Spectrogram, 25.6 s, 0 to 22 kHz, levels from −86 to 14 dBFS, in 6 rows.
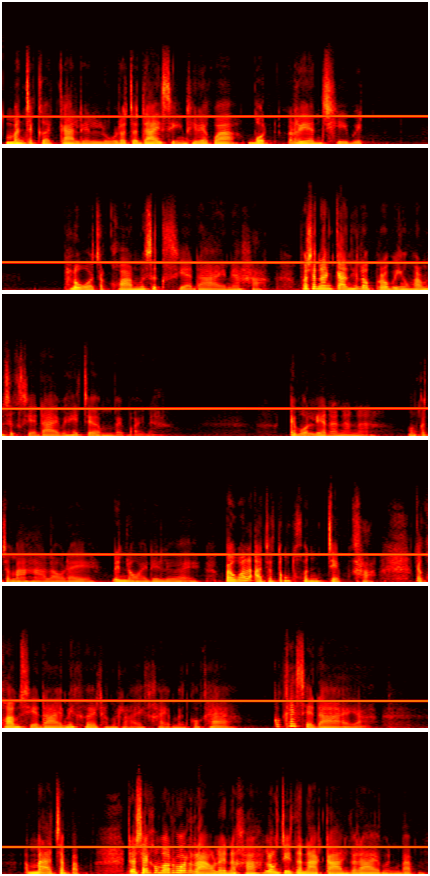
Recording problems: high-pitched whine; loud; throughout; 4.5 kHz, 8 dB below the speech

